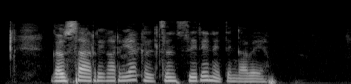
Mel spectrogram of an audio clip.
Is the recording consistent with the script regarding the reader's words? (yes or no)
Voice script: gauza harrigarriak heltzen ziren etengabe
yes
